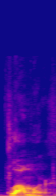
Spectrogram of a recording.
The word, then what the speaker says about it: plumber: rule number one أو القاعدة الأولى، لما بقى جاي عندنا M وبعدها B ساعتها الـ B بتبقى silent أو صامتة. لو عندنا M وبي في كلمات زي climb يتسلق مش climb، ومتسلق climber، climb climb، يسرح come come، زي مثلا لما تيجي تسرح شعرك come your hair come your hair، سباك plumber مش plumber.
